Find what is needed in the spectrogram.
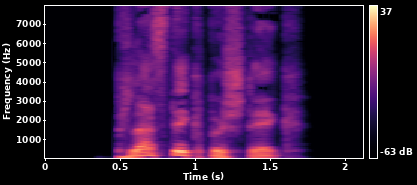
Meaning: plastic cutlery
- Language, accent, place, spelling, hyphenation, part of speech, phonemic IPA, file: German, Germany, Berlin, Plastikbesteck, Plas‧tik‧be‧steck, noun, /ˈplastɪkbəˌʃtɛk/, De-Plastikbesteck.ogg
